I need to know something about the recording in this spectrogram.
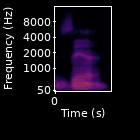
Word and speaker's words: Zen: character is pronounced Chan in Japan this character is pronounced Zen and uh this presents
